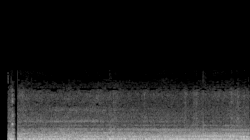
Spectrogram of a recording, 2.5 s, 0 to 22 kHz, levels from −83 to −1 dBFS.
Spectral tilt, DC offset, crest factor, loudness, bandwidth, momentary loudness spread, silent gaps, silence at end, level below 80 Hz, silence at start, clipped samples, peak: -6.5 dB/octave; under 0.1%; 14 dB; -26 LUFS; 9.4 kHz; 1 LU; none; 0 s; -44 dBFS; 0.1 s; under 0.1%; -12 dBFS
